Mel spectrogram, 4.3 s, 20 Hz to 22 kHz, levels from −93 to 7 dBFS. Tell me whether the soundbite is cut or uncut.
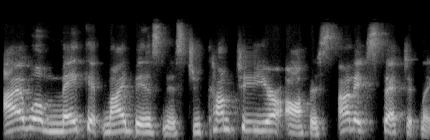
uncut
